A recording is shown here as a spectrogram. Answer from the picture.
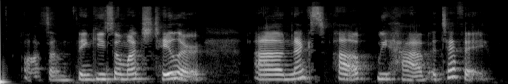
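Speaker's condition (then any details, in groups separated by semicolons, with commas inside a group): No condition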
